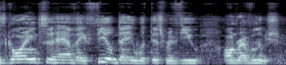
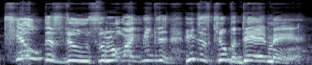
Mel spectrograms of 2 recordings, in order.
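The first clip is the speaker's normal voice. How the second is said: high-pitched incredulous rant; worked-up disbelief; exasperated protest; 5 semitones higher than usual. Acted. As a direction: argue it's finished, voice raised high. Acted protest at the needless stomping.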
